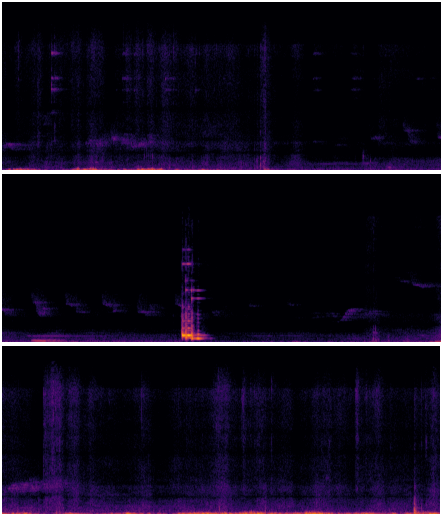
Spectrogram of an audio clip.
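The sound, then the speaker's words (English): Footsteps crunch along through woods while a single sharp, bright bird call rings out midway, with faint chirping in the quiet between steps. “Don't know if the mic picks up the bird song.”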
